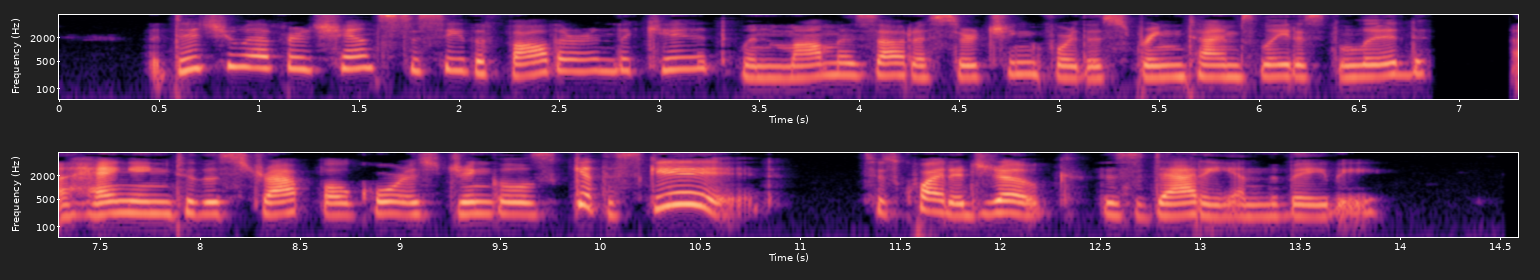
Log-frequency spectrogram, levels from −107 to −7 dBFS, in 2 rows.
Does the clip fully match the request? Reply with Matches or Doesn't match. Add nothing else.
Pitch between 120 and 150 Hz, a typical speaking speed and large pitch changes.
Doesn't match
